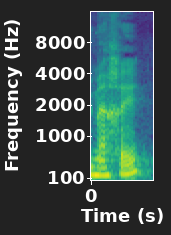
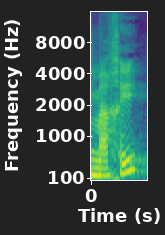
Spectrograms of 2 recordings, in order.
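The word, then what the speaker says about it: Marais: dans le quartier du Maré il y a certaines personnes qui dit Maré c'est une question d'accent tous les deux sont correctes ok Maré Maré ok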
